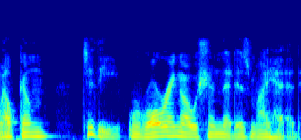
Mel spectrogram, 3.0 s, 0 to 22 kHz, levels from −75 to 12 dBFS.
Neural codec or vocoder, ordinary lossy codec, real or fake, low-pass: none; MP3, 32 kbps; real; 7.2 kHz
